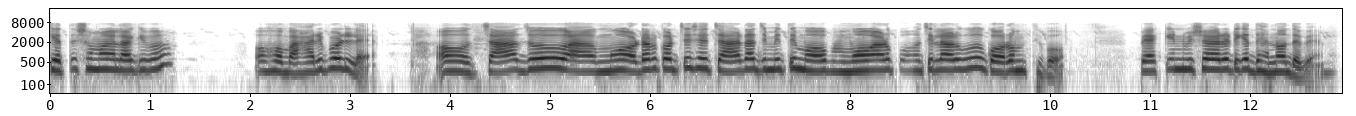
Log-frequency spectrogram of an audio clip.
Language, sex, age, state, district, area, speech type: Odia, female, 30-45, Odisha, Malkangiri, urban, spontaneous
